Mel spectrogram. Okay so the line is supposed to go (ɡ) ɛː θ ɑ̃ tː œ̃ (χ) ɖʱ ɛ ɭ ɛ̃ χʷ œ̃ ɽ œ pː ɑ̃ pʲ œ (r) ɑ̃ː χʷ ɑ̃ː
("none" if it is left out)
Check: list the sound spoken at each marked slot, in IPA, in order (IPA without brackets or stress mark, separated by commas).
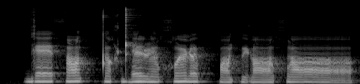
ɡ, χ, ɽ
